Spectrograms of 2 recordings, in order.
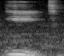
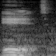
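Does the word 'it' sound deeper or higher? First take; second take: higher; deeper. First: The vowel sounds higher and thinner. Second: The vowel sounds a little deeper. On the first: The speaker calls it wrong. "o som não é it" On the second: The speaker calls it right. "é it, é um pouco mais grave"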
